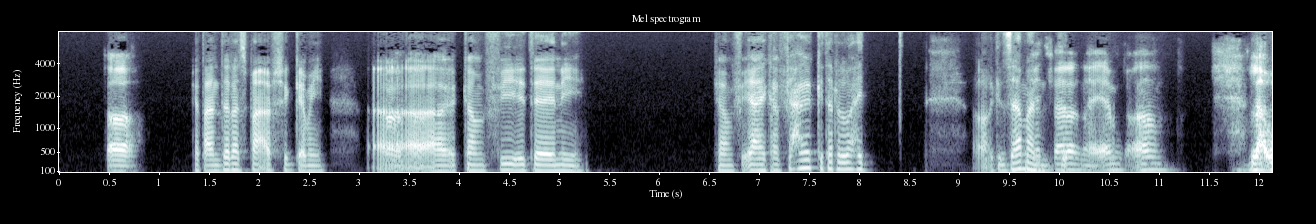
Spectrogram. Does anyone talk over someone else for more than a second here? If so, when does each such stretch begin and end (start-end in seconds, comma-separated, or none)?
none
